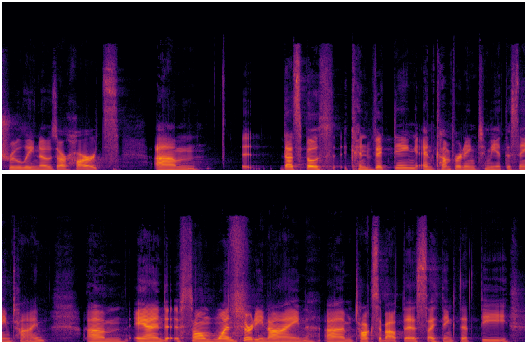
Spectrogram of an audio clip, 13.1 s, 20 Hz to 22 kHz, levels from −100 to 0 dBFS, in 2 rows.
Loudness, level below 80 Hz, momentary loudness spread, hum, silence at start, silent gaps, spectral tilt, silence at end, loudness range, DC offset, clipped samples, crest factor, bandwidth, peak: -32 LUFS; -84 dBFS; 14 LU; none; 0 s; none; -3.5 dB/octave; 0.05 s; 6 LU; under 0.1%; under 0.1%; 22 dB; 17 kHz; -10 dBFS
